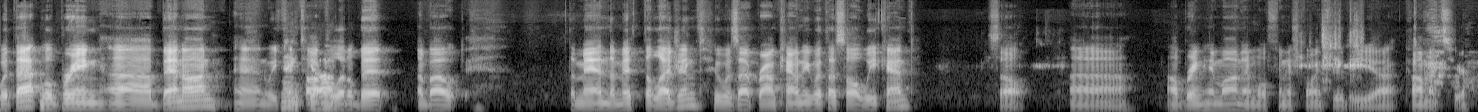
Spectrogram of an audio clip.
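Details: Adult man speaking; normal voice.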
